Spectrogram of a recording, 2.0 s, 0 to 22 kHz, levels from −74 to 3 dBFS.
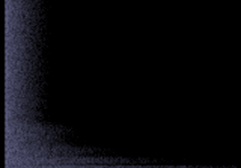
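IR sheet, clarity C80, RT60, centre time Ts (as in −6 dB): −0.5 dB, 2.9 s, 146 ms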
